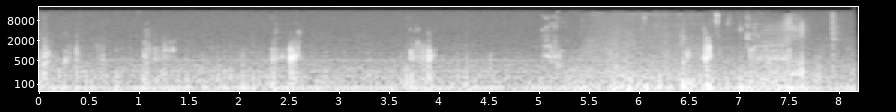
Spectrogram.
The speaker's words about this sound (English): Let me get a sip of my coffee so you guys can bear with me for the rest of this shit.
